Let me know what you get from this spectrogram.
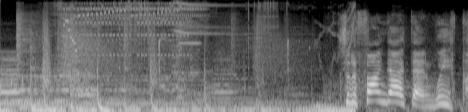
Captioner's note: electronic buzzing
